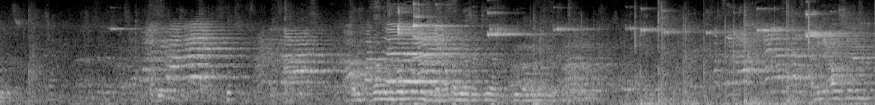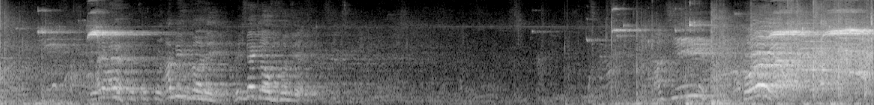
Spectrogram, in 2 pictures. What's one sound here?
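A ball bounces on a hard floor.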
